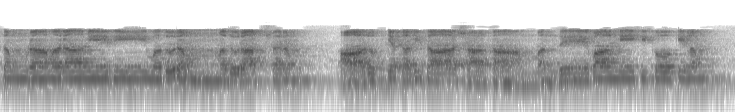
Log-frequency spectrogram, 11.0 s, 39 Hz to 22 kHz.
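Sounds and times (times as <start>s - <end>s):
man chanting verses: 0.0s - 11.0s.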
